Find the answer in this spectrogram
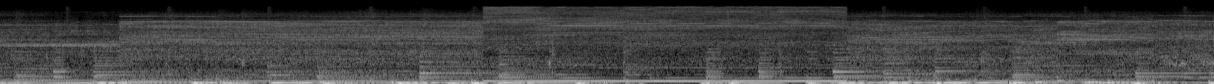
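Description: Background music with a steady beat. The beat drops out for a few seconds in the middle under a rising hiss, then comes back.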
